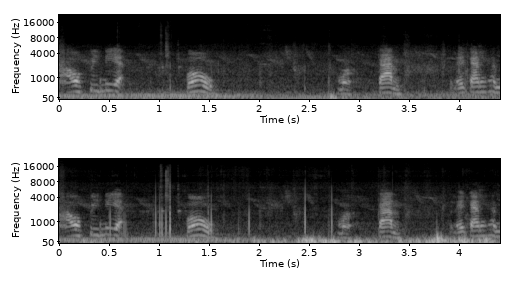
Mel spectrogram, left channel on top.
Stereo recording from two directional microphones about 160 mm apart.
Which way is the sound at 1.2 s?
Centre (ahead or behind).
